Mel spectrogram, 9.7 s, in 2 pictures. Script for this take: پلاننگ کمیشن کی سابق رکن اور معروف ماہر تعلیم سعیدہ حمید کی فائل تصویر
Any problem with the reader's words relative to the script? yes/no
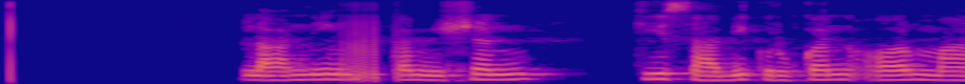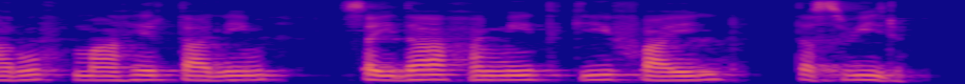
no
